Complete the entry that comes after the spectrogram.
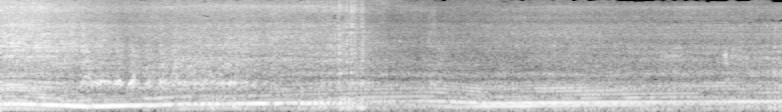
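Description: A car engine running hard at high revs, its pitch dipping and climbing. It drops sharply about two and a half seconds in, as at a gear change, then climbs again.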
